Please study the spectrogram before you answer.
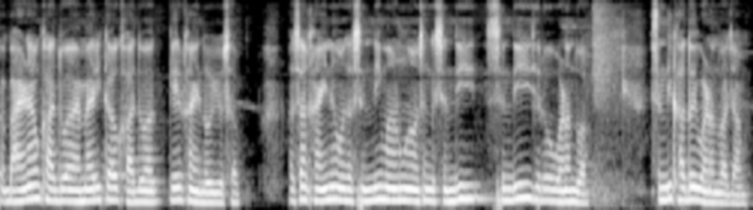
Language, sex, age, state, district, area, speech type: Sindhi, male, 18-30, Maharashtra, Thane, urban, spontaneous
